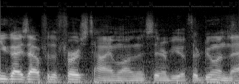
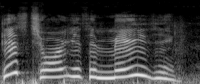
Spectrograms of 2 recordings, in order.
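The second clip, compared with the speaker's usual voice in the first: very high, squeaky puppet voice, slow; 6 dB louder than usual. Trying a line about a toy in the Elmo voice: Elmo voice. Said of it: "I'll try it in the Elmo voice".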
